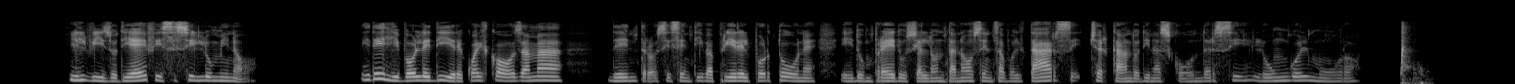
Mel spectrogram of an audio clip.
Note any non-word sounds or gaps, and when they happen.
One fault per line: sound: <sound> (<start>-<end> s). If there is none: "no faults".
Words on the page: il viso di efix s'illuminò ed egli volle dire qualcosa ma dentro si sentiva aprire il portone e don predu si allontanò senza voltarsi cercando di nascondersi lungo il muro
sound: whoosh (14.0-14.4 s)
